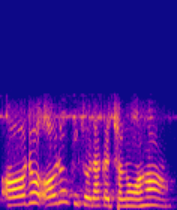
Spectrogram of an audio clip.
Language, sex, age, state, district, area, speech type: Maithili, male, 30-45, Bihar, Supaul, rural, conversation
